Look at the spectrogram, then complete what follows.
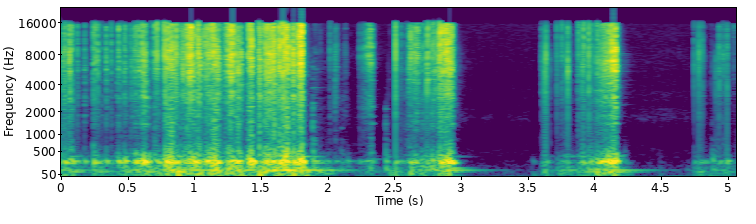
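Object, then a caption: Metal mesh microphone grille. Long acrylic nails rub and scratch the hollow metal mesh grille of a black microphone. A dense, raspy scratching comes in bursts separated by short silences, with a hollow, resonant low tone ringing through the mesh.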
